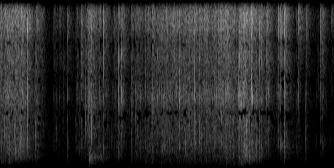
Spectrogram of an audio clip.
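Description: Fingers squeeze and crush the back side of a full plastic film ramen noodle packet resting on a wooden table. The sound is a dense, bright crinkling and crackling with no low end, swelling and fading in waves over about five seconds.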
